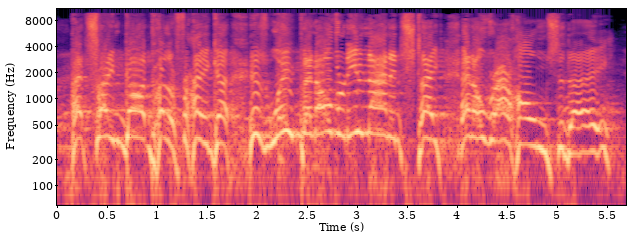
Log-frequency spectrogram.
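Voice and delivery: rising, shouted preaching; rising shout from the pulpit; preaching at full force. Acted. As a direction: lift the congregation with a rising, shouted cry.

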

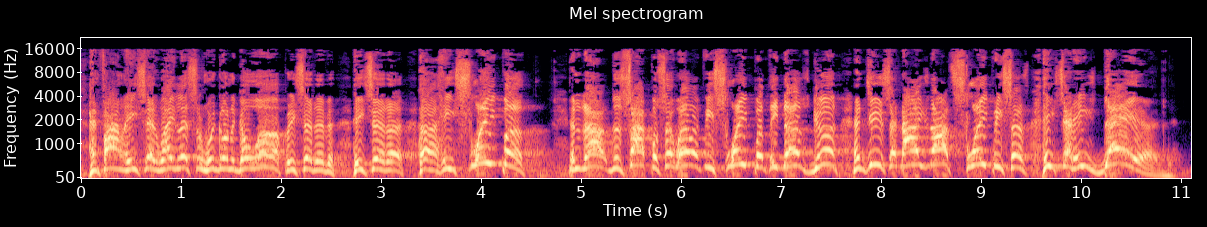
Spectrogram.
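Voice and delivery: Bible story preached with conviction; fervent preaching. Real, not acted. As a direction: drive the story home, stretching the key words.

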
